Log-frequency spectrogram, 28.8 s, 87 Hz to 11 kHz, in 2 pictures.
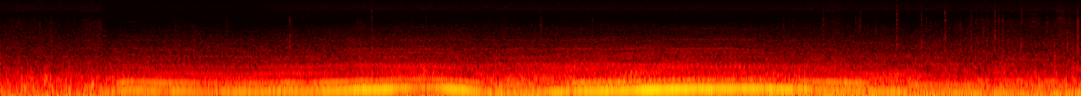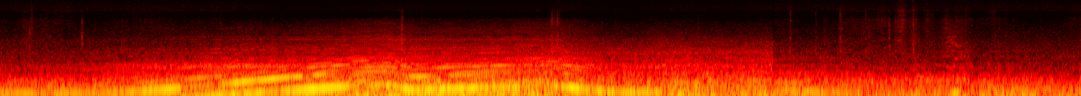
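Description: Mercedes-Benz GLE 300d's four-cylinder diesel engine heard from inside the cabin while driving, over a steady low rumble. The engine note rises as the SUV accelerates and drops in steps as the 9-speed automatic shifts up, most clearly a little past halfway.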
